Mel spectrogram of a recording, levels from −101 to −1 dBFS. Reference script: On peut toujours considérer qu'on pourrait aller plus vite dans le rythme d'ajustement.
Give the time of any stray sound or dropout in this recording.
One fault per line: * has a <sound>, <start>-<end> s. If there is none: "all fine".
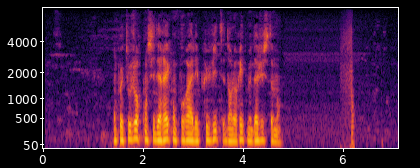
* has a thud, 5.9-6.2 s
